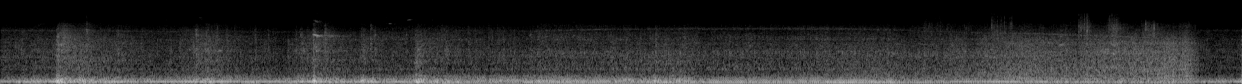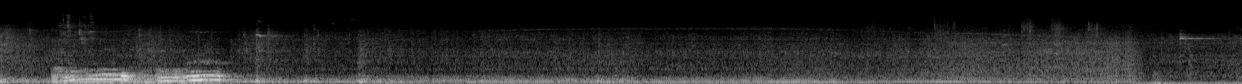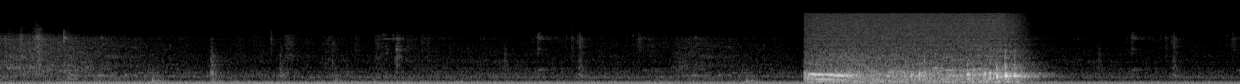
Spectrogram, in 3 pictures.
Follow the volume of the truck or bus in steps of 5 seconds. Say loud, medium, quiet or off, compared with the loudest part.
loud, loud, loud, medium, medium, quiet, quiet, quiet.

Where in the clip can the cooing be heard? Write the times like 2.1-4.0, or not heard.
12.9-14.7, 32.9-35.1.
